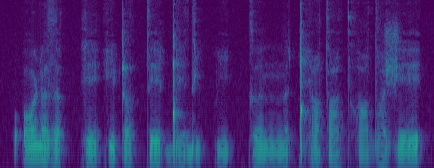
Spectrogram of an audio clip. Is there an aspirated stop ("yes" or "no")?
yes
